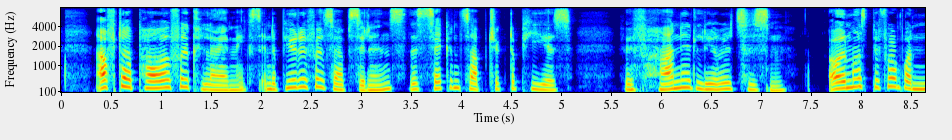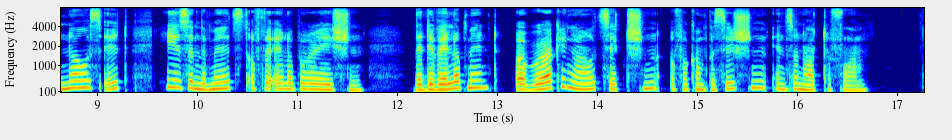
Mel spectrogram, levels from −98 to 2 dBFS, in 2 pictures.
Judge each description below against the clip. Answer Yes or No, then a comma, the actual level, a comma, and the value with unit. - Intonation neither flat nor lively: Yes, average, 4.4 semitones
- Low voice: No, high, 200 Hz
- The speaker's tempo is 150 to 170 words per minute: No, average, 140 wpm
